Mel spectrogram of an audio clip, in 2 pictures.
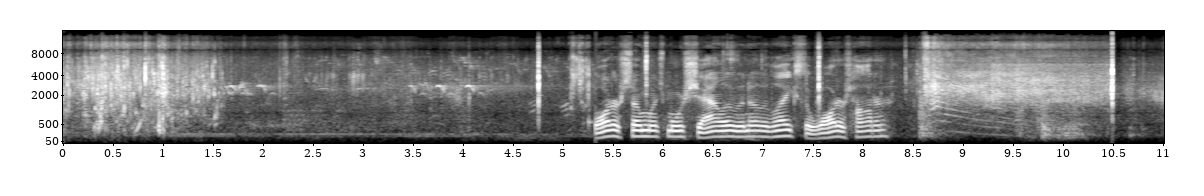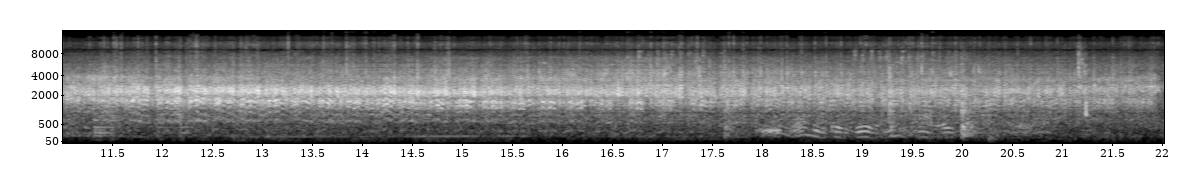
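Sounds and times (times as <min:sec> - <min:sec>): fishing reel whirring: 0:08.5 - 0:22.0
fishing reel click: 0:20.0 - 0:22.0.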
